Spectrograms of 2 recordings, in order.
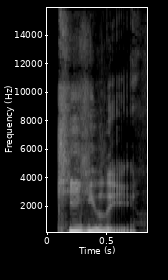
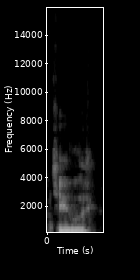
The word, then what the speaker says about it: Keighley: for me alright so next up uh joff kiely god do i always pronounce isn't the last name wrong keely k how do you pronounce that steve you pronounce it well jeff keeley jeff keeley okay yeah i'd just like to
